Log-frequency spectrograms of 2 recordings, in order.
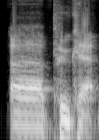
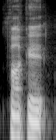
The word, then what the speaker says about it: Phuket: I know that it's pronounced, like I said, Phuket now, but honestly, when I first saw it and just first saw how it was written, I just thought it was like fuck it.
